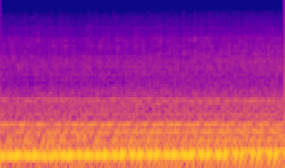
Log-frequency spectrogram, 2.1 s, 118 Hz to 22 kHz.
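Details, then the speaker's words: Ford Granada Mk2 2.8 V6 Ghia X, automatic, first run after 20+ years parked: after one stall, smooth even low V6 idle with steady pulse, no knocks or misses; slightly smoky, good oil pressure; normal idle. "Okay, let's try again. This is She sounds very sweet."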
